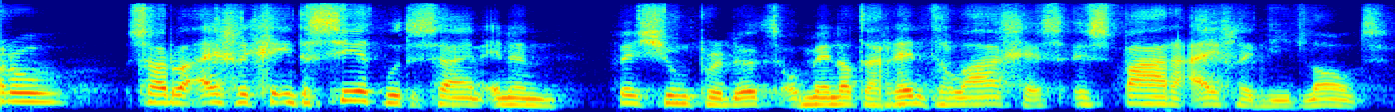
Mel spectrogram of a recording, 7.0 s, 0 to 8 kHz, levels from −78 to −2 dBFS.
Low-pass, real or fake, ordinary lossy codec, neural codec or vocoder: 7.2 kHz; fake; AAC, 32 kbps; codec, 16 kHz, about 1 kbps, DyCAST, with the encoder's durations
